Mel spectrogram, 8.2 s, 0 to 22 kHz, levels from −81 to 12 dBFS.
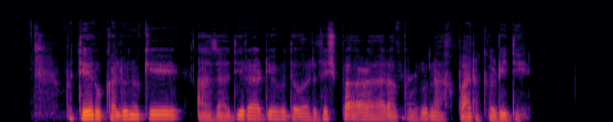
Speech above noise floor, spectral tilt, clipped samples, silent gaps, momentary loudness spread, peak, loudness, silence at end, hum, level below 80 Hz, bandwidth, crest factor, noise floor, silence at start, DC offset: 57 dB; -7 dB/octave; under 0.1%; none; 16 LU; -8 dBFS; -28 LUFS; 1.15 s; none; -58 dBFS; 11 kHz; 22 dB; -84 dBFS; 0.45 s; under 0.1%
